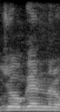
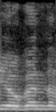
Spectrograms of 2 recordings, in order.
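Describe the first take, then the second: First: The name begins with a j sound. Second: The name begins with a y sound. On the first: "सब लोग जोगेंद्र बोलते हैं" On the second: "उसको कोई भी योगेंद्र नहीं बोलता"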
